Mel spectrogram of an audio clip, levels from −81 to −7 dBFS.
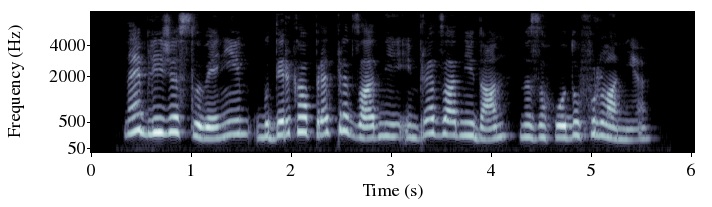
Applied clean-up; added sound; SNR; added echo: none; none; none; none.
